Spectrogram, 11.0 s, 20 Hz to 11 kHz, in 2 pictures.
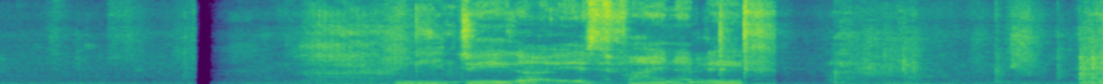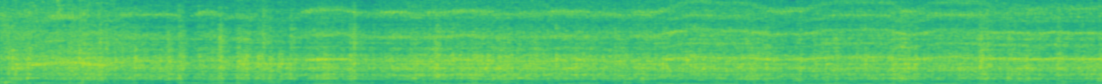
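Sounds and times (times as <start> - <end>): electric blender grinding: 5.4 - 11.0.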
